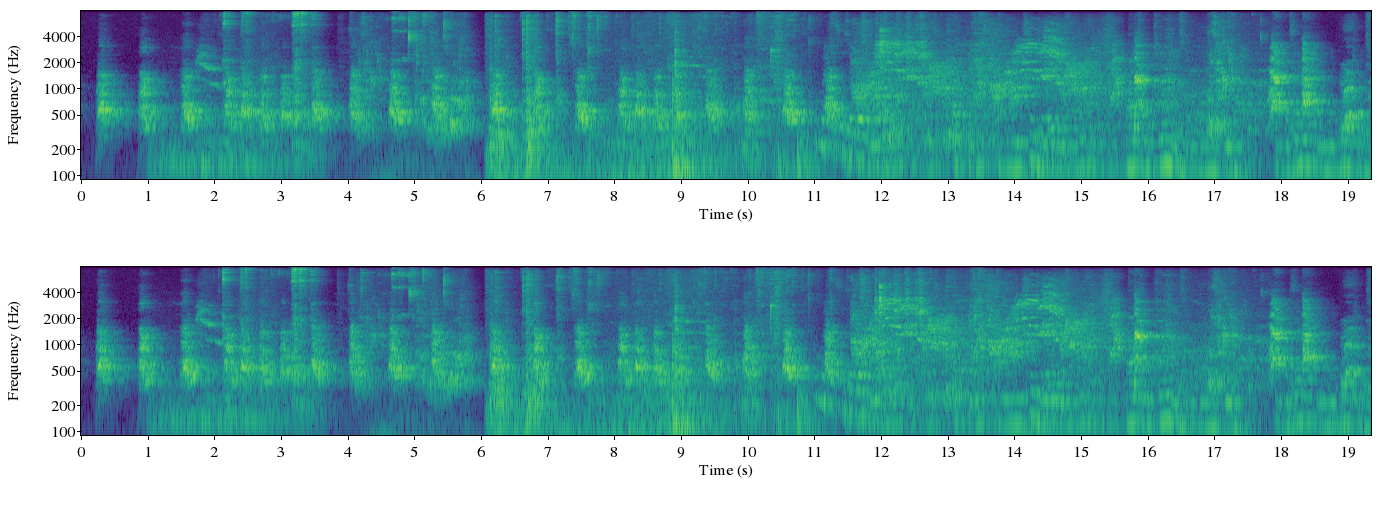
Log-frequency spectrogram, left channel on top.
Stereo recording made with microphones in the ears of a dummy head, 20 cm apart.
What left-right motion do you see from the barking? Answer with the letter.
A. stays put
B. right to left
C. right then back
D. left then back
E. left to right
B.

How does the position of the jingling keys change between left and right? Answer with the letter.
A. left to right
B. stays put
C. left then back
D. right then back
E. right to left
C.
